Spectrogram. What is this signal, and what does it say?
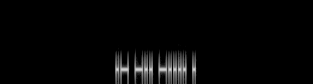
Morse code, heard as a keyed tone, about 48 wpm, 700 Hz. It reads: AD6E
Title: Call Signs Repeated 3x - 50wpm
